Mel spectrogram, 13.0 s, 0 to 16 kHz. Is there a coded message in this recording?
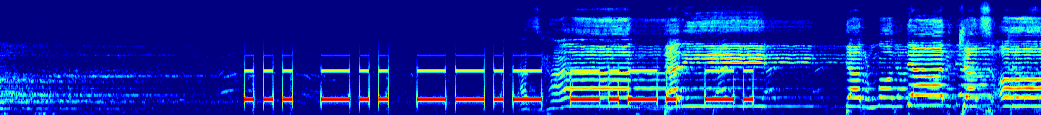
Yes: Morse code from 3.0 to 9.5 s, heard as a keyed tone, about 10 wpm, 510 Hz. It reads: SDQCN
